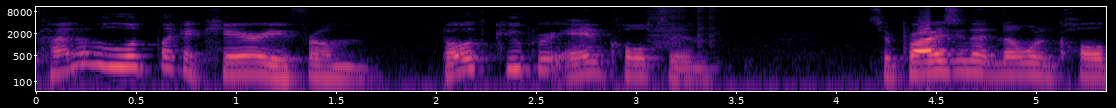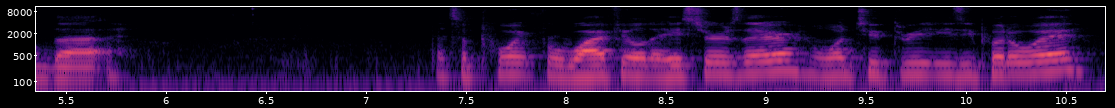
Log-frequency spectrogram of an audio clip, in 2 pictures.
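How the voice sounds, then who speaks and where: A young man with a slightly nasal, stuffy voice from a cold, casually calling a match play by play on his own and thinking aloud between points. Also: on the high side. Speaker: sports commentator. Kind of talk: solo play-by-play commentary.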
